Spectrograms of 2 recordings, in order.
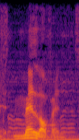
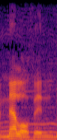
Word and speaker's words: MELOVIN: I would have just said Melovin. – Yeah, Melovin would make more sense, given he is Ukrainian.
